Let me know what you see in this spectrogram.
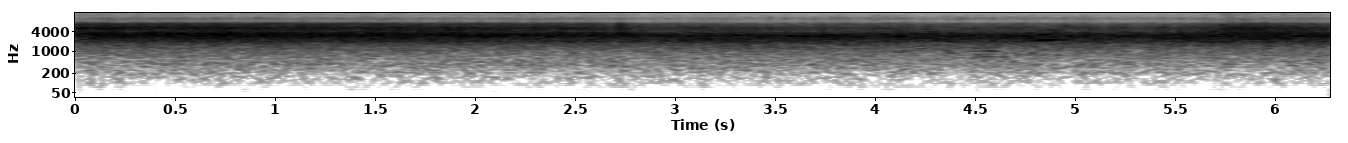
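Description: Heavy downpour on clay tile roofs and foliage, with water running off the roof edges: a loud, steady hiss.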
